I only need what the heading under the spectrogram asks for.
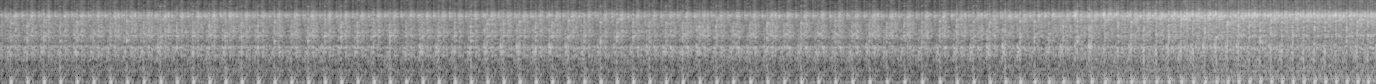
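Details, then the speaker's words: Front-tine tiller with old Briggs & Stratton, cold start, run last week: crisp even single-cylinder putter picking up slightly, no misses or knocks; well kept, runs smoothly. "so that thing runs really smooth you know it's amazing that these older briggs and strattons that you know they're it's tripping but it's amazing that these old engines they just run so well"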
